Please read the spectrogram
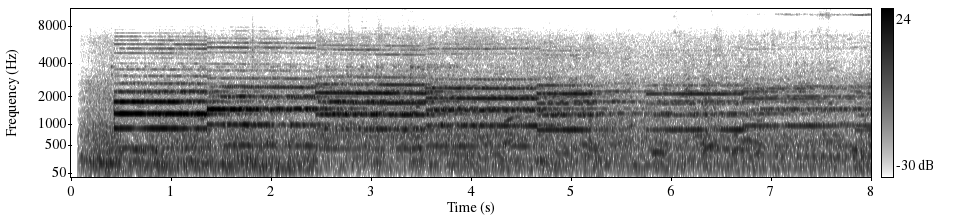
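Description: French two-tone emergency-vehicle siren (the 'pin-pon' deux-tons), alternating between two notes about once a second. It is loudest near the start and eases off a little later on.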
